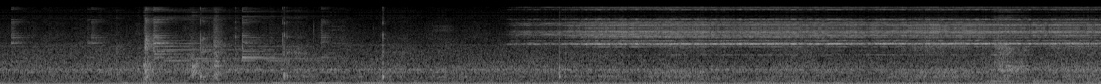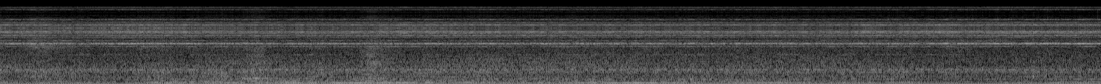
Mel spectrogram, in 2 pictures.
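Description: Compressed air hissing and whistling steadily through a hose fitting as a converted propane-tank pressure chamber is filled, starting about five seconds in after a few clicks of handling. This is the chamber being pressurised to test an oil pressure switch.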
